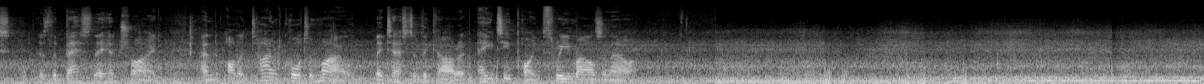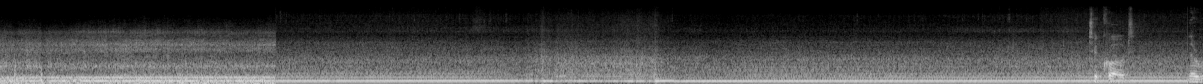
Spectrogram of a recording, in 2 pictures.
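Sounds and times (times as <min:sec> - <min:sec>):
wind noise: 0:00.0 - 0:14.9
car engine cruising: 0:00.0 - 0:24.0.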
